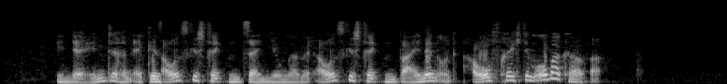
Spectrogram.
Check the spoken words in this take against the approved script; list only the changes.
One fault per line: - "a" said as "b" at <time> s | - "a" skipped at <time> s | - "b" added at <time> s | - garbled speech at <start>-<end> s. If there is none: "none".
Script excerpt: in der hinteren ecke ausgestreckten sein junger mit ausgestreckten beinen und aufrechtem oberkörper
none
